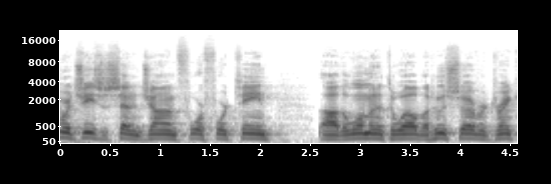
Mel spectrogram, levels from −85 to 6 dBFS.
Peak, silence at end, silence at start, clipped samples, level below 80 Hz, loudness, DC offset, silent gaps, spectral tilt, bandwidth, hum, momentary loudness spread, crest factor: -10 dBFS; 0 s; 0 s; under 0.1%; -62 dBFS; -28 LUFS; under 0.1%; none; -5.5 dB/octave; 13.5 kHz; none; 6 LU; 18 dB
